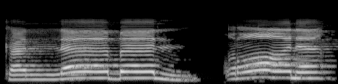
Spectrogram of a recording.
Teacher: kita harus membacanya dengan berhenti sejenak tanpa bernafas sebanyak 1 alif atau 2 harokat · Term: tanda saktah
